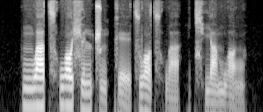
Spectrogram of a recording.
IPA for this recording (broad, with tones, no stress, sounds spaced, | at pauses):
n̪ w ä˦ t͡sʰ w ɔ˦ ɕ y˦ n ʈ͡ʂ ʊ˨ ŋ k ḛ˨˩ ɪ̯ t͡s w ɔ˥˨ t͡sʰ w ä˩ | t͡ɕʰ j ä˨˦ m w ɑ̰˨˩ ŋ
